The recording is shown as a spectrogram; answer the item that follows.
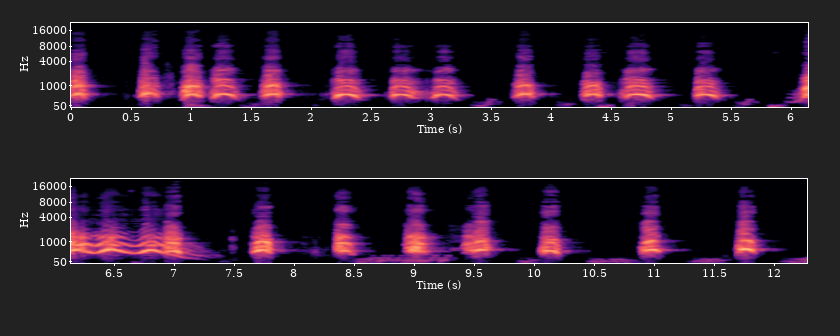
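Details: Household dog barks in a long rapid series of more than twenty short barks, broken midway by a drawn-out, wavering yelping whine before the barking resumes; background otherwise silent.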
